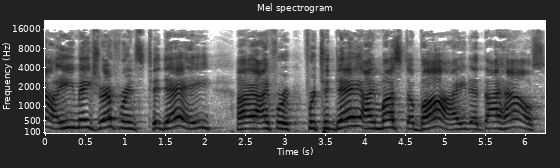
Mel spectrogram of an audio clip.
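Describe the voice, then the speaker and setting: In a raised, projected voice, a man speaks at a very slow pace. His tone is bright and sharp, with lively intonation. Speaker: pastor. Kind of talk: sermon. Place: church. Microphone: podium.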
